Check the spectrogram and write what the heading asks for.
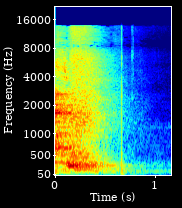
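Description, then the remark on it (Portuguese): A single forceful sneeze bursts out loudly with a breathy, noisy rush that fades over about half a second, followed by a faint click and then quiet. “O meu primo espirro”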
